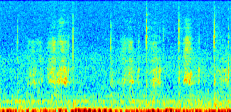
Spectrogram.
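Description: Faint scratching and tapping of a stylus writing on a tablet screen, in a few short strokes.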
